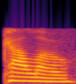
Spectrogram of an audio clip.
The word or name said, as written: callow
